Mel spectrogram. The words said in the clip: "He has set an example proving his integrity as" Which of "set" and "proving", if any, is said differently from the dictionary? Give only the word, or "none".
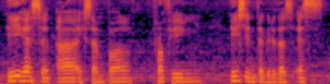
proving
